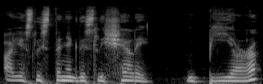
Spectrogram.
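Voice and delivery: ordinary talk, nothing marked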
